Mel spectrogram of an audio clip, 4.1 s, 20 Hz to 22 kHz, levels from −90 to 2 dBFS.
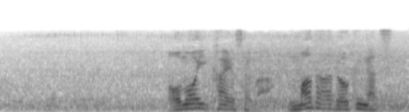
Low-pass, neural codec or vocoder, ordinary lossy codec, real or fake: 7.2 kHz; vocoder, 44.1 kHz, 128 mel bands every 512 samples, BigVGAN v2; none; fake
